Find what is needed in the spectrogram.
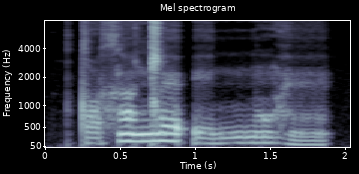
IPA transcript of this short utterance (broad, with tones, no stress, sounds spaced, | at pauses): tˤ ɯ˨ x ã˥ ŋ͡ǁ ɛ˥ ʔ e˦ nː õ˥ ɦ ɛ̃˨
